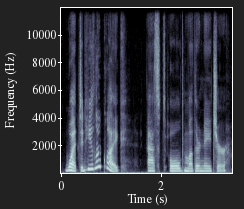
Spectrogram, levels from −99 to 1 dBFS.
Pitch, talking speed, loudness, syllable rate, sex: 225 Hz, 160 wpm, -19 LUFS, 4.7 syllables/s, female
